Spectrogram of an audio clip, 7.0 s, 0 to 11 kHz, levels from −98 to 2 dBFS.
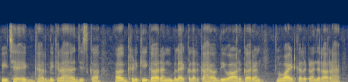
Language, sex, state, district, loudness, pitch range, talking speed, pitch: Hindi, male, Jharkhand, Garhwa, -17 LUFS, 125-140 Hz, 205 wpm, 130 Hz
